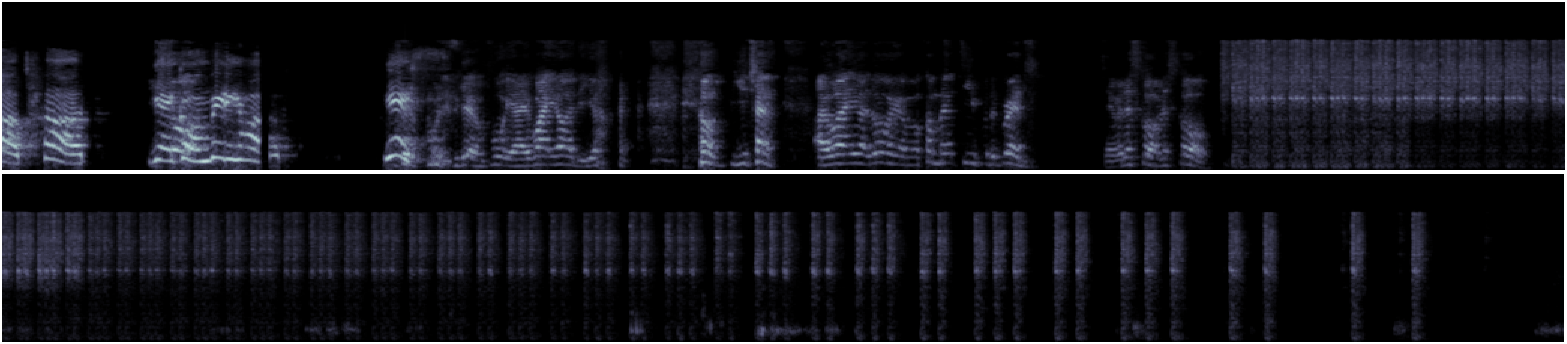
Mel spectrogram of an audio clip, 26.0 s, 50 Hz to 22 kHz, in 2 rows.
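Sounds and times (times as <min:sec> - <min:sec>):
spin wheel ticking: 0:10.2 - 0:24.9.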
